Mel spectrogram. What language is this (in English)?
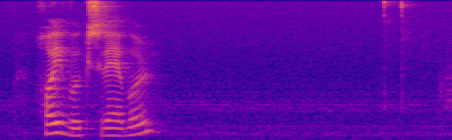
Faroese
